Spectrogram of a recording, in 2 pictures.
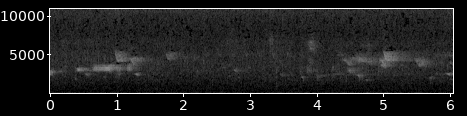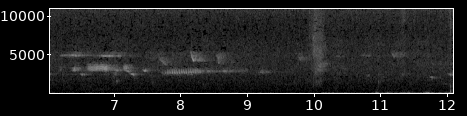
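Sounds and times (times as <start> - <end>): faint birdsong chirps and whistles: 0.0 - 12.0.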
